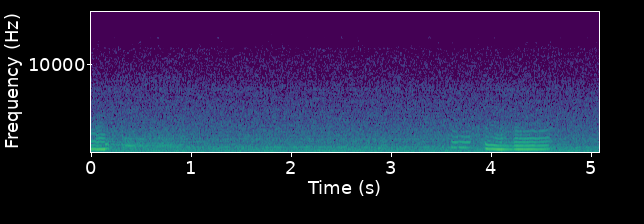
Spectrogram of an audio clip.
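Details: Butters, a pet cat asleep, lets out whining squeaky snores: a faint squeak at the start, then after a quiet gap a longer, louder nasal squeal lasting about half a second, with low room noise beneath.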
